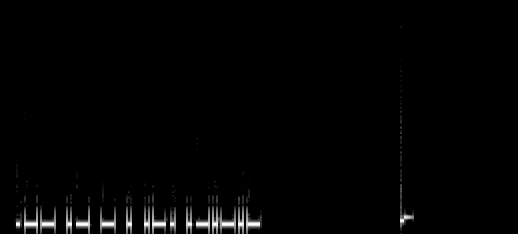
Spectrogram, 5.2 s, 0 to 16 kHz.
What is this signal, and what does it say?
Morse code, heard as a keyed tone, about 28 wpm, 700 Hz. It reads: WATER.
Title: A Sound Of Thunder 28wpm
